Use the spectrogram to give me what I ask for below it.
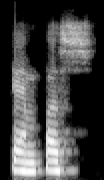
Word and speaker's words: campus: सी के बाद जब भी ए आता है तो सी का उच्चारण हम कै करते हैं और ए को ए की मात्रा पढ़ते हैं। एम का उच्चारण आधा मैं करते हैं, पी यू का उच्चारण यहाँ पर पै करेंगे और एस को से पढ़ते हैं। कैंपस।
